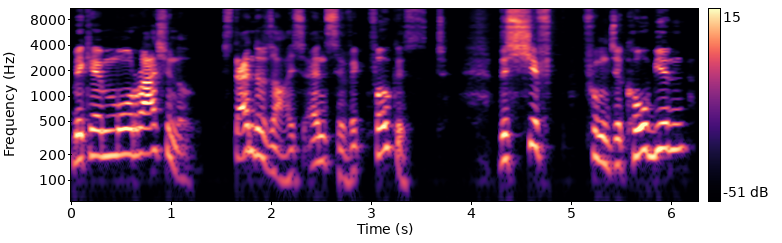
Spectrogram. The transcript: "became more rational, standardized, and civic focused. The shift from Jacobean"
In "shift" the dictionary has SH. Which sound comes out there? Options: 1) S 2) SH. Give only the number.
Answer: 2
